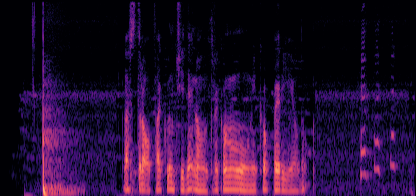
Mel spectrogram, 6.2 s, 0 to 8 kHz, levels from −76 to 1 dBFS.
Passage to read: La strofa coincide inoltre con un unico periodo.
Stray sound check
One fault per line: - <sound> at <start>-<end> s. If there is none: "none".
- thud at 0.6-1.3 s
- laugh at 5.4-6.0 s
